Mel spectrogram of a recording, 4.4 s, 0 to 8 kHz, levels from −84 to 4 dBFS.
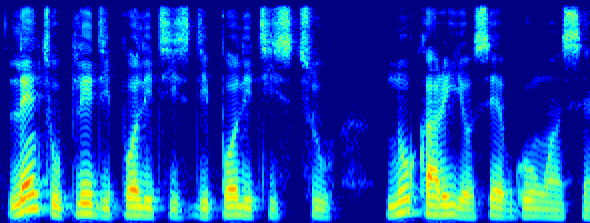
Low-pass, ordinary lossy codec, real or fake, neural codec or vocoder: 7.2 kHz; none; real; none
